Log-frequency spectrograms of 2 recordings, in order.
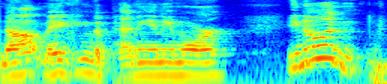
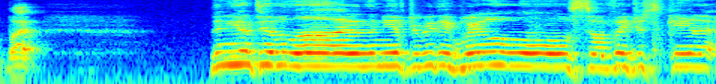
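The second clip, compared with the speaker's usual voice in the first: mocking put-on voice, pitched higher; 7 semitones higher than usual. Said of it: "I don't know why I'm making his voice like that".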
